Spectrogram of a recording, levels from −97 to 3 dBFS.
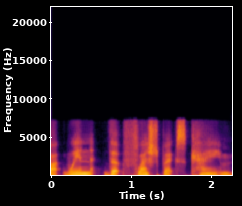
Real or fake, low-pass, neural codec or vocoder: fake; 7.2 kHz; codec, 16 kHz, about 1 kbps, DyCAST, with the encoder's durations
